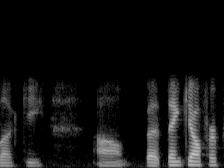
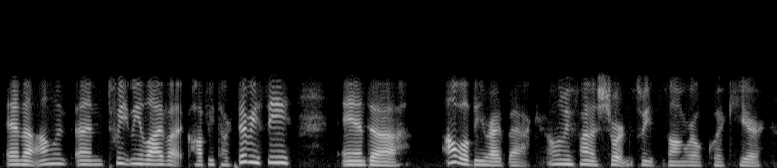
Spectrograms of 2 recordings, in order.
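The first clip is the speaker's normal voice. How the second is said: normal talking voice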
